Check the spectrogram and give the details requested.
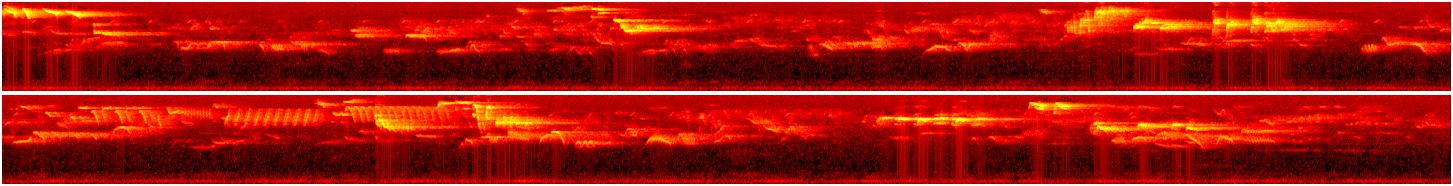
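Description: Songbird singing: a long, varied run of chirps, whistles and quick trills, with a fast buzzy trill a little past halfway, over a faint steady low hum.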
